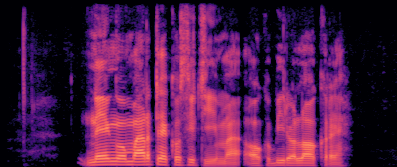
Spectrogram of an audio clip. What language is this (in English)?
Luo (Kenya and Tanzania)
